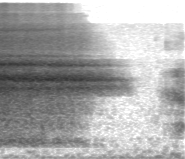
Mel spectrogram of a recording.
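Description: One deep, close breath during a beginner Pilates mat exercise, a hissy airflow that tapers off after about a second, followed by a faint trailing breath.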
